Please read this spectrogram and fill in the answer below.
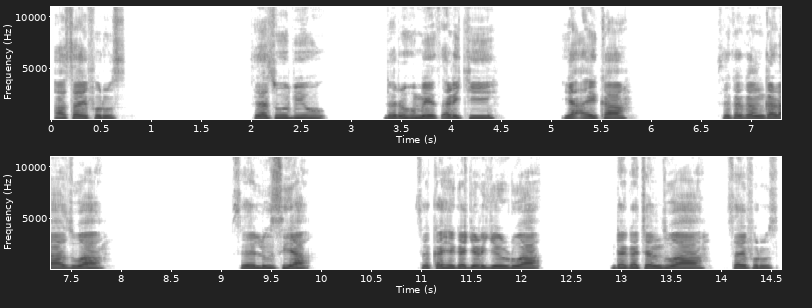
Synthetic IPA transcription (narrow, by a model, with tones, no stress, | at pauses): ʔa˨sa˦jɸɪ˨ɾʊ˨s | se˦jsuː˦bɪ˦ju˦ | da˨ɽʊ˦hu˨me˨sʼɐ˦ɽkʲiː˦ | ja˦ʔa˨jkaː˦ | sʊ˦ka˨ɡɐ˦ŋɡɐ˨ɽaː˦zʊ˦waː˨ | seː˨luː˦sɪ˦jaː˨ | sʊ˦ka˨ʃɪ˨ɡaː˦ɡʲɪ˦ɽɡʲɪ˦nɽʊ˦waː˦ | dɐ˨ɡa˨t͡ʃɛ˦nzʊ˦waː˨ | sa˦jɸɪ˨ɾʊ˨s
